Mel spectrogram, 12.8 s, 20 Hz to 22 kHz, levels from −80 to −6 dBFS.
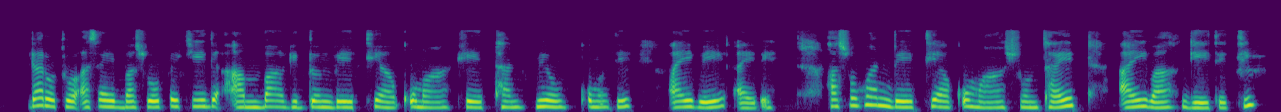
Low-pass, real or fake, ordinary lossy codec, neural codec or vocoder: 7.2 kHz; fake; MP3, 64 kbps; codec, 16 kHz, 2 kbps, FunCodec, trained on Chinese and English, 25 frames a second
